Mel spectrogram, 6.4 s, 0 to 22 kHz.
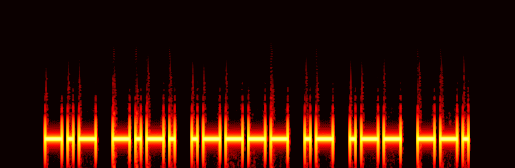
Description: Morse code, heard as a keyed tone, about 17 wpm, 700 Hz. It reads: KC1AWG
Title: USA Call Signs - 6 Characters - Repeated 3x - 17wpm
